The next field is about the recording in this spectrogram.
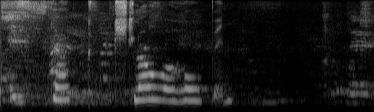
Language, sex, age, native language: Icelandic, female, 9, Icelandic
